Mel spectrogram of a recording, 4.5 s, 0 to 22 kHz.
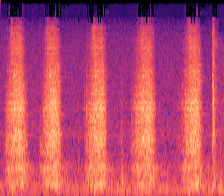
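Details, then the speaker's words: VW VR6 that won't stay running, after coolant pipe gasket repair: slow heavy cranking surging about once a second with a rasping drag, never catching, as the battery goes dead; hesitation with intake connected still unexplained. "dead now so I gotta take the battery and get charged"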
